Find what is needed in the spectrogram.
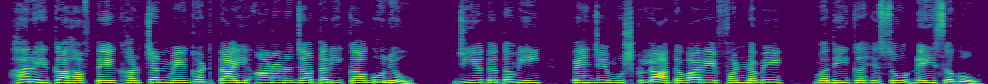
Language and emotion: Sindhi, neutral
